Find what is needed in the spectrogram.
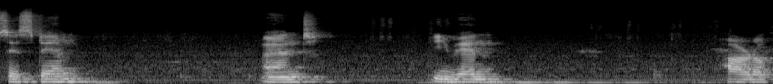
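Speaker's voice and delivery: slow, word-by-word dictation with long pauses. Acted. Teacher dictating a paragraph to students, slow and deliberate. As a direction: read each word out clearly so students can write it down.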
